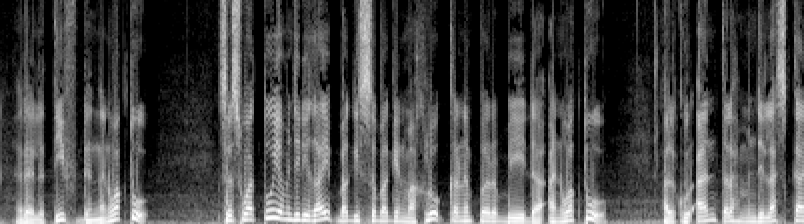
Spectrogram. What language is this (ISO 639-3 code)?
msa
